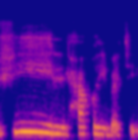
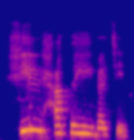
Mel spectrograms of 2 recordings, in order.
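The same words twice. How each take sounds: First: The first vowel is stretched out long. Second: The first vowel is cut short. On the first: The speaker calls it wrong. "мы не говорим" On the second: The speaker calls it right. "мы говорим ... мы только «фа» с «касрой» и переходим на «лям»"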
